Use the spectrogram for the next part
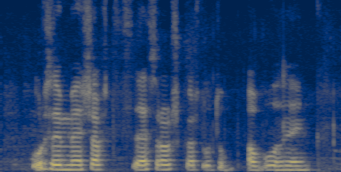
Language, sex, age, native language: Icelandic, male, 13, Icelandic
